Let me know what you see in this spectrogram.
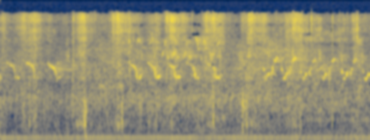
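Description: A songbird calling in quick runs of short, hooked chirps, over footsteps swishing through tall wet grass.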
